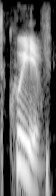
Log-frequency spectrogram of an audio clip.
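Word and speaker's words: Caoimhín: But it's Queeve. It's Irish.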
